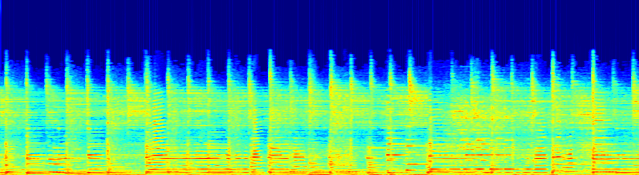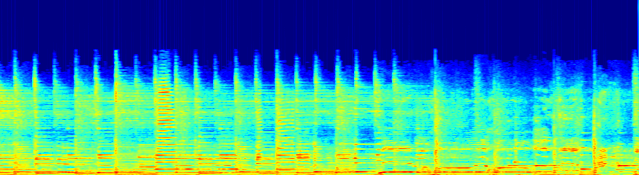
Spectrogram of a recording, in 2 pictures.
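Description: Live blues band playing an instrumental passage: electric guitar over bass and a drum kit keeping a steady beat, with keyboards and horns in the band.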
